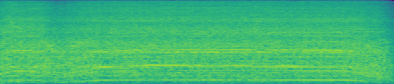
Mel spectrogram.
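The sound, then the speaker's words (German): A blender works olive oil into a basil pesto made with Parmesan and pine nuts, with a loud, steady motor whine and low hum that holds unchanged for about four seconds, then cuts off at the end. No one speaks. “hier bei unserem Pesto werde ich jetzt das Olivenöl nochmal einarbeiten. Da wird es nochmal kurz laut.”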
